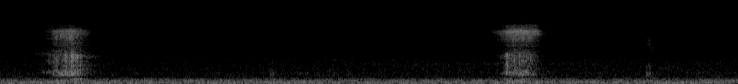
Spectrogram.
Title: Sniffly wet sneezing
